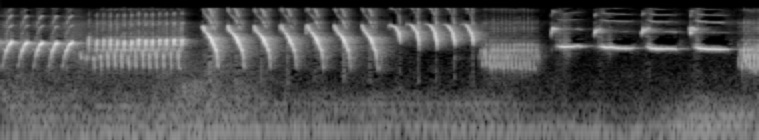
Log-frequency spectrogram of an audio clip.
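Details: Canary singing a training song: fast chirped phrases, then a buzzy roll and a run of loud descending sweeps, then a lower rasp and separate clear whistled notes.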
